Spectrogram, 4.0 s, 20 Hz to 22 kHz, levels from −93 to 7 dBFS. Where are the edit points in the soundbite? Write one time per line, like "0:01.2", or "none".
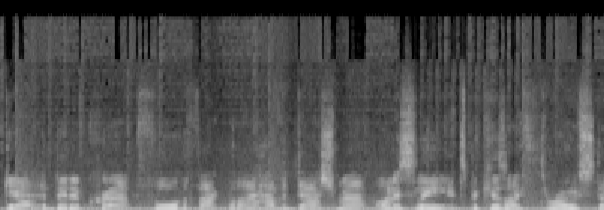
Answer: none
